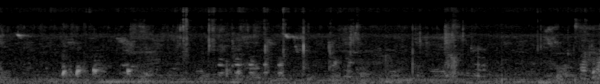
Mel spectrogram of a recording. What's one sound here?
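A hen pecks at dry earth.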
